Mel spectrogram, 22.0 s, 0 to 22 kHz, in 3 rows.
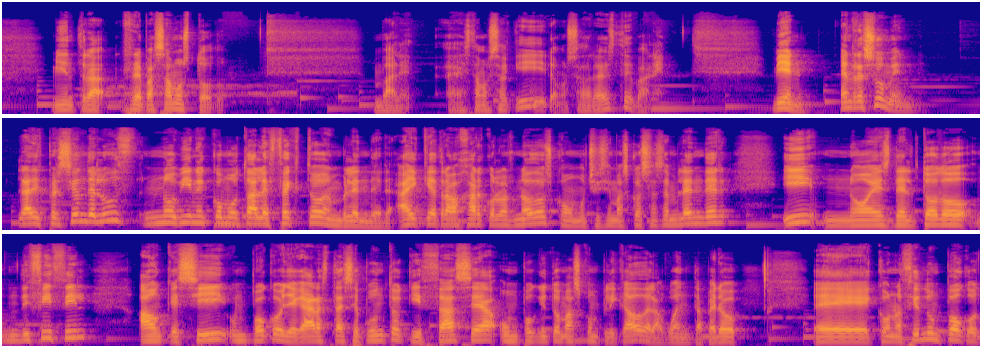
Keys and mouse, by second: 0.3-1.4 shift+middle drag, 2.4 shift+middle click, 4.1 click, 5.3 shift+middle click, 17.9 click.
